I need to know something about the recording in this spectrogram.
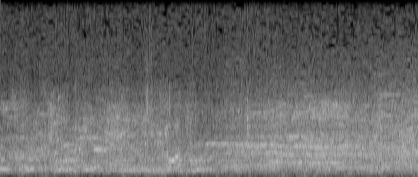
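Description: Football stadium crowd: a steady din of many voices, without a break.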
